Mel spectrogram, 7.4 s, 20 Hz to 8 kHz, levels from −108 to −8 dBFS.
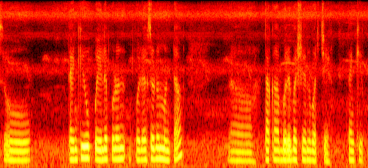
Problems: constant background noise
